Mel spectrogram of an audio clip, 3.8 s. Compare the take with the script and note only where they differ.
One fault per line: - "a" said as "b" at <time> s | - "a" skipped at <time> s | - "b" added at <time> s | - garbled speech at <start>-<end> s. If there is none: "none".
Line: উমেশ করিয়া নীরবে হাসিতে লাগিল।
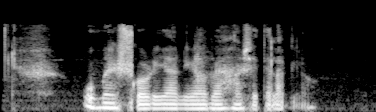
none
